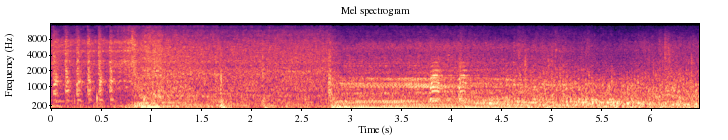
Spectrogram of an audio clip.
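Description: A Mazda estate car's engine starting with a quick run of pulses, then running steadily as the car pulls away.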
